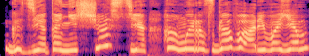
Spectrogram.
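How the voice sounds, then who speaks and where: This is an excitable young storybook woman, voiced by a woman narrator, eager and quick to exclaim. Her voice rides high and swoops widely, close and dry. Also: no room sound. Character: lively, emotional young woman.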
